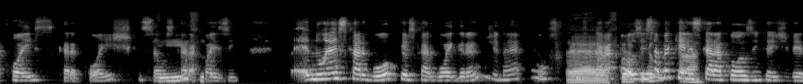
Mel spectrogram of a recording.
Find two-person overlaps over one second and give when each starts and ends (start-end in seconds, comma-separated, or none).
5.7-7.1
